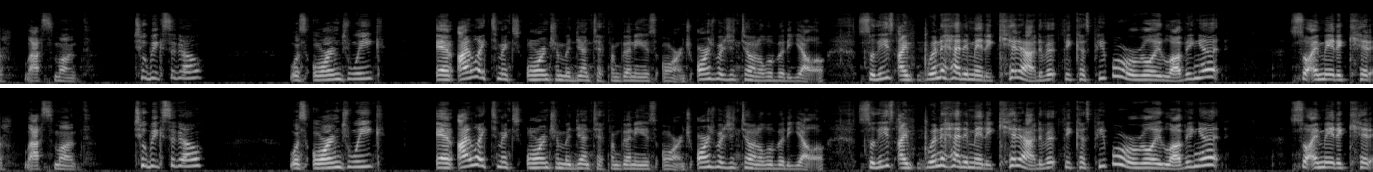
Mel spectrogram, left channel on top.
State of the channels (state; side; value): normal; both; correlation 0.78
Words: 2 weeks ago was Orange Week, and I like to mix orange and magenta if I'm going to use orange, magenta, and a little bit of yellow. So these, I went ahead and made a kit out of it because people were really loving it. So I made a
